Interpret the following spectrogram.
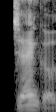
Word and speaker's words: Django: we're listening to now django the movie has come out what's django telling how about spelling his name oh the d is silent i'm like oh you're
